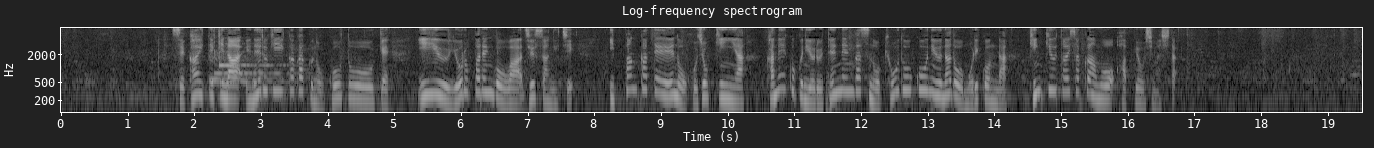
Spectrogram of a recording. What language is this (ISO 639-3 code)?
jpn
